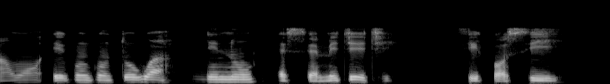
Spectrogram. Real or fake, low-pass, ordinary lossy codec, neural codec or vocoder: real; 5.4 kHz; none; none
